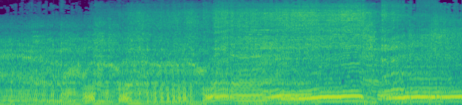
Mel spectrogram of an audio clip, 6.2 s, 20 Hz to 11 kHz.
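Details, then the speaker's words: 1995 Honda CR250 two-stroke dirt bike, power valves confirmed opening: blats then hangs and gurgles as throttle opens; still bogging, slightly better, cause unknown, leaner carb jetting next to try. "all right it's still doing the same thing basically um it's a little bit better but uh basically doing the same bogging"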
